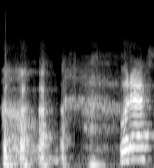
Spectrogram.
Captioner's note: laughing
